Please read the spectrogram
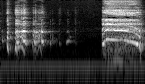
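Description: A woman laughing in a few short bursts, then a brief pause, then her voice comes back about a second and a half in with a long held vowel.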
